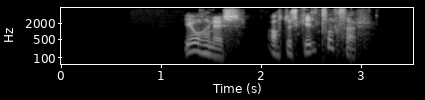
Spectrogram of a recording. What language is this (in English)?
Icelandic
